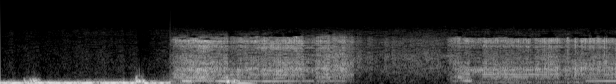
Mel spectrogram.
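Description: Heavy, raspy breathing like snoring: two long breaths of about two seconds each, after a low rumble in the first couple of seconds.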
